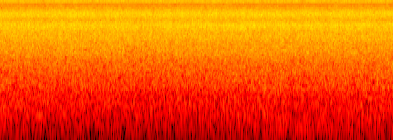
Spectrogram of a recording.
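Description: Floodwater rushes through streets during heavy monsoon rain in Mumbai, a steady, dense broadband roar that holds unbroken and loud throughout with no voices.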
